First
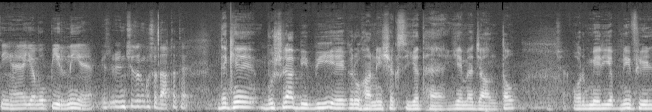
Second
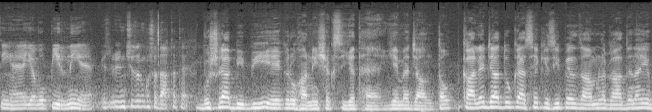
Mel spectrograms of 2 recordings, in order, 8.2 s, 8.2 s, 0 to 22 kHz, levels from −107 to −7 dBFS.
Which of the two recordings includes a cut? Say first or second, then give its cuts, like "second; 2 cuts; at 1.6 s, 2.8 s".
second; 2 cuts; at 2.4 s, 5.8 s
